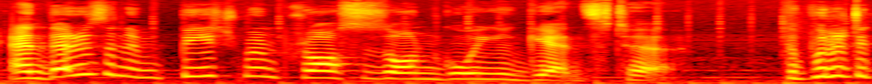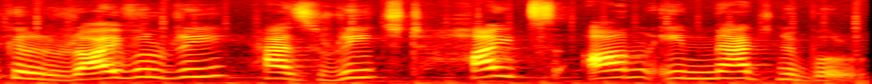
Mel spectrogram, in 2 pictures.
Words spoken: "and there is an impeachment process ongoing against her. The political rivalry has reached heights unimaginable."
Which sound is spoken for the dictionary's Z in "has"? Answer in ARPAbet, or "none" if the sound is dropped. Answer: Z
